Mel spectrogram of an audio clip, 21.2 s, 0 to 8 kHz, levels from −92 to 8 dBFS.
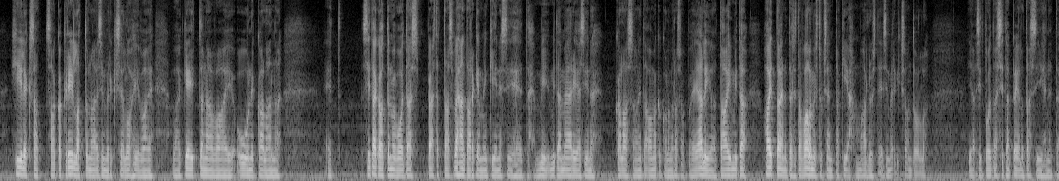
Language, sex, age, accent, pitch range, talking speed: Finnish, male, 30-49, native, 95-100 Hz, 135 wpm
